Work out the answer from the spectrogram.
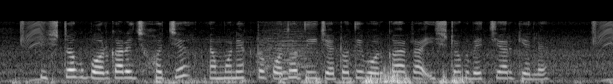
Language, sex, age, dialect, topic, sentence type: Bengali, female, 18-24, Jharkhandi, banking, statement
